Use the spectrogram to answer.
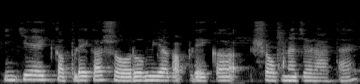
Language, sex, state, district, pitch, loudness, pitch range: Hindi, female, Madhya Pradesh, Dhar, 185 Hz, -18 LUFS, 180-195 Hz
